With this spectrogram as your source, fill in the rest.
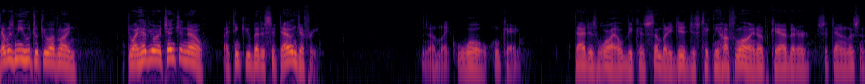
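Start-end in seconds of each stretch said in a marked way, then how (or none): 0.0-4.8 put-on woman's Indian accent, pitched high. Speaker retelling a phone call from a woman, in an indian accent. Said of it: "this person with an Indian accent, a woman".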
